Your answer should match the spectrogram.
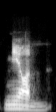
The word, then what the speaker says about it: Kleon: Austin Neon gitu ya, dibacanya Austin Neon. Agak kayak neon gitu ngomongnya ya, kata penulisnya sendiri.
